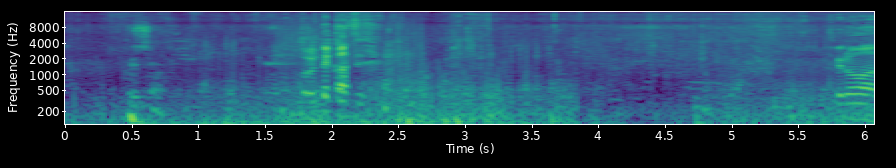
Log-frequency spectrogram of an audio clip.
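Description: Several men talk among themselves nearby, outdoors.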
